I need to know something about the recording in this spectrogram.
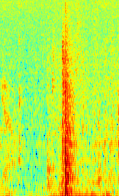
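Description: A single sharp knock of a wooden cabinet stereo console's lid being handled, about a second in, over a low steady hum.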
